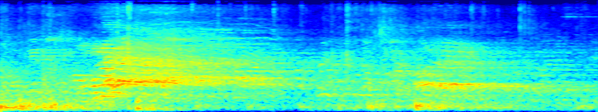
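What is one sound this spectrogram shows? Young men shout and call out across an echoing hall.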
